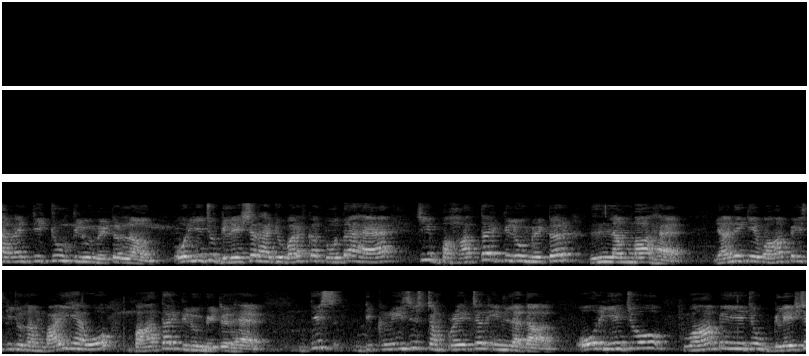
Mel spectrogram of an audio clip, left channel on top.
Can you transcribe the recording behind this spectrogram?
kilometre long. और ये जो ग्लेशियर है, जो बर्फ का तोदा है, ये 72 किलोमीटर लंबा है। यानी कि वहां पे इसकी जो लंबाई है वो 72 किलोमीटर है। This decreases temperature in Ladakh. और ये जो वहां पे ये जो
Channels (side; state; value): left; silent; digital silence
